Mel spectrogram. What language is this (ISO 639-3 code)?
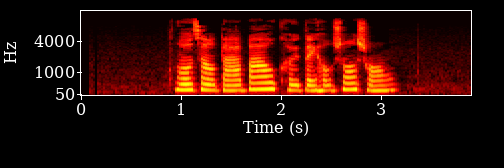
yue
